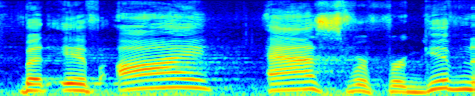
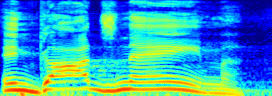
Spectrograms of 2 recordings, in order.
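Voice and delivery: high, sharp, annoyed snap; irritated get off my back; 6 semitones higher than usual. Retold or imitated. Husband snapping at his nagging wife, high and annoyed. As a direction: push them away, annoyed. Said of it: "a religious way of saying".

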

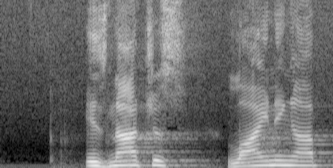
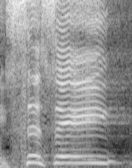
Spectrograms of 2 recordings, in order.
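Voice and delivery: a loud mocking "Sissy!" from a running partner; taunting shout; 9 semitones higher, 8 dB louder than usual. Running partner taunting a slacker, loud mocking jeer. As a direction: jeer it high and loud like a rival. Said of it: "he's gonna say".

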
